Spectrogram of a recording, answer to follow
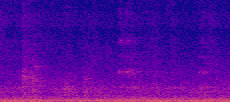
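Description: A steady low rumble of background room noise, with nothing else standing out.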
